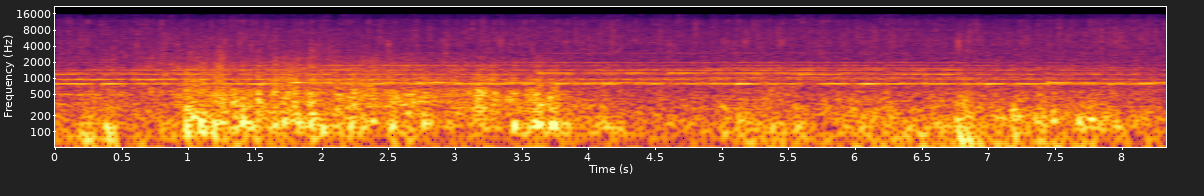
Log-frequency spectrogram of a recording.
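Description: Soft steady rain with a low rumble of thunder that swells about a second in and fades over the next few seconds, under a few faint held tones.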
